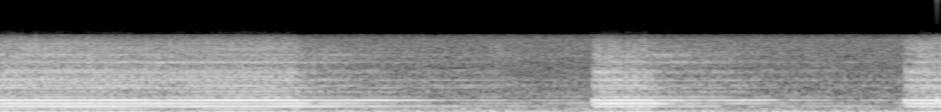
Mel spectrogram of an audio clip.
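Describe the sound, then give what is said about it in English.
A ferry's horn signal sounds on Puget Sound as the boat comes into dock: one long, loud, chord-like blast, then two short blasts, heard alone with no voices. “That little melody was the sound of a ferry coming into dock, and it had a name.”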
